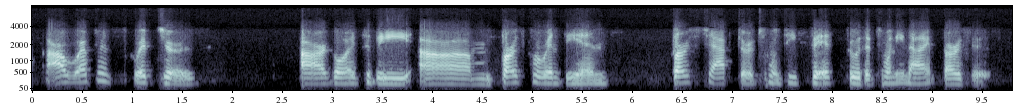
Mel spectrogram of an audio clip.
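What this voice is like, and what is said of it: Congested, rough voice. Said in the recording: “Please excuse my voice. I have a touch of a cold”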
